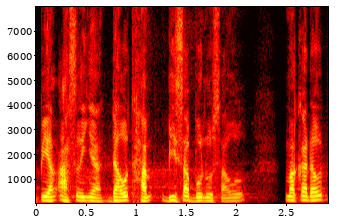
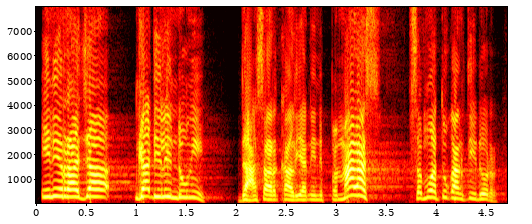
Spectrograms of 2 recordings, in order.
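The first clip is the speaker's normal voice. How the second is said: high, loud tirade; furious-commander outburst, acted; angry scolding; 8 semitones higher, 9 dB louder than usual. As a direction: berate the lazy guards. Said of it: "Abner marah sekali".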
